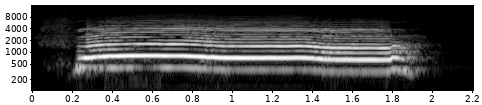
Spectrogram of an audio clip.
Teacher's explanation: That vowel is going a bit wide. The tone can sound yelly.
